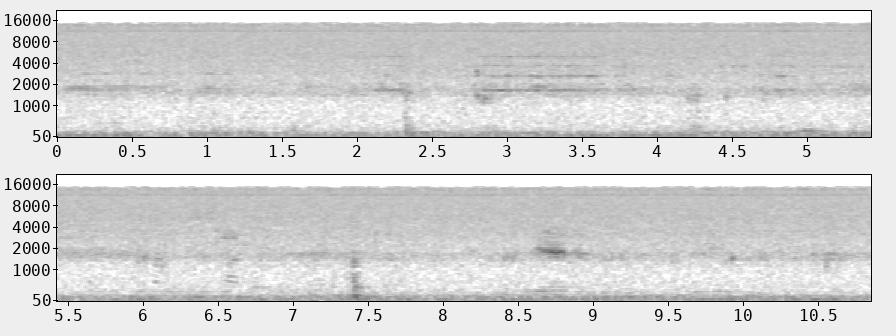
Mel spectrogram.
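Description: Water splashes against a sailboat's hull.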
